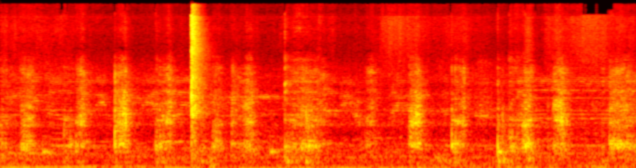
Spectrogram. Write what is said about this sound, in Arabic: بروح حاطة عليها بفضل اقلب في البصل واسيبه لغاية ما بيدبل معايا شوية بشوية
